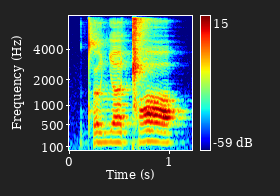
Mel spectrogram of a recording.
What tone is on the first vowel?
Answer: low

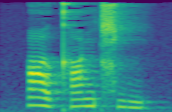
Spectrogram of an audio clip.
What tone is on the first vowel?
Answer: falling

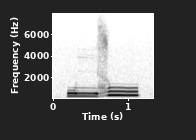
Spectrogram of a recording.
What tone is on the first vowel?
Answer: low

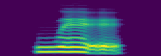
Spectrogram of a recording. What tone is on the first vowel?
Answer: falling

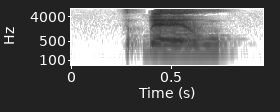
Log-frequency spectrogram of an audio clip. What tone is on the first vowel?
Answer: low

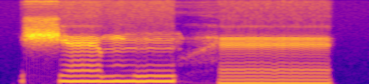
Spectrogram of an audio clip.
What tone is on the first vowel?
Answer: high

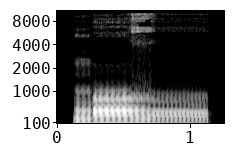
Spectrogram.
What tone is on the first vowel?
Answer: low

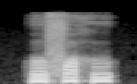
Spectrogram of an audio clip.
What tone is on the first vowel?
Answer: low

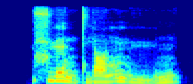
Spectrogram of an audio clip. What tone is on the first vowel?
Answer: falling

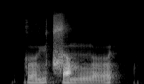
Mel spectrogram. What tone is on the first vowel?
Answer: rising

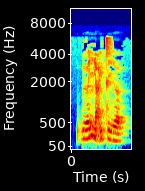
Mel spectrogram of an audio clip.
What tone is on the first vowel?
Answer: rising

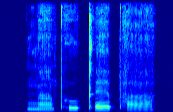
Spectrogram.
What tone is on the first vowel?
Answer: low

